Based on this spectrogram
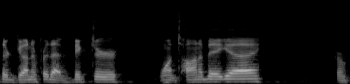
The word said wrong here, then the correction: Wembanyama: Uh, I don't know if I'm pronouncing that name right, Dan. That's where you come in. – It's Wembanyama.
